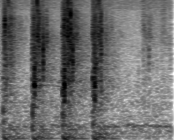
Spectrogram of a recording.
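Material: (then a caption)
Meat. A butcher knocks on the outside of a dry-aged beef sirloin, giving four dull, low knocks with short, dry rings. The exterior has hardened enough to be knocked on like a solid surface.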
